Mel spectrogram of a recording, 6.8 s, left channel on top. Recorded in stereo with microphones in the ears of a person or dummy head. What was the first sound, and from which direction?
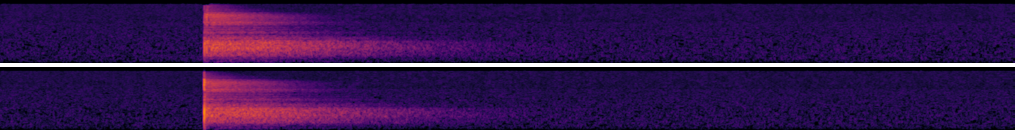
A clap, 50° right (ahead or behind).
